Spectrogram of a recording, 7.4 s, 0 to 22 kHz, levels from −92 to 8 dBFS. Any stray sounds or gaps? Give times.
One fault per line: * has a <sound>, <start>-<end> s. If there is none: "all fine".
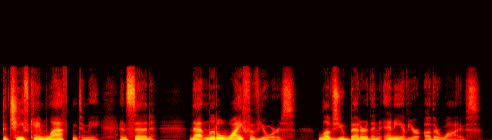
* has a dropout, 1.0-1.1 s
